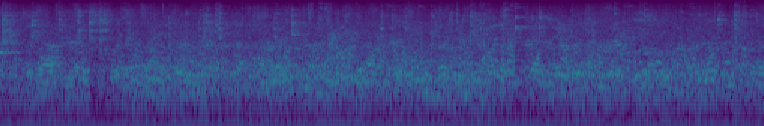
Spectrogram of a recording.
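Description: A crowd of men and women chatter at tables.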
